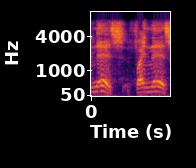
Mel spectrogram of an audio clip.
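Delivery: put-on laid-on French accent. Show the other person how they were saying a word, imitating a French guy. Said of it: "you're saying it like a French guy".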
